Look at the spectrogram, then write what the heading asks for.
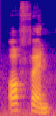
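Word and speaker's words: often: इन दो कंडीशन में T silent होता है। TEN आए लास्ट में और TCH आए तब, जैसे कि लिसन, ऑफन, ठीक है, ग्लिशन, मैच, कैच, बैच।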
